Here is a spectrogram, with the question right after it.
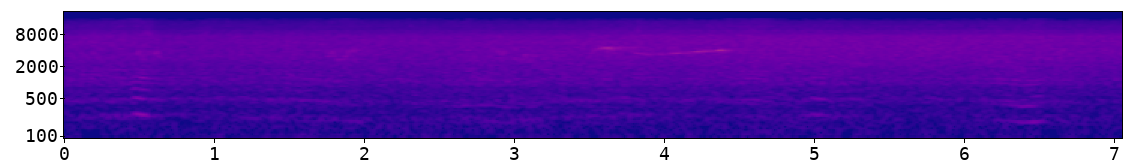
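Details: Beehive of honey bees humming on a rainy morning amid gardens, farms and fields; continuous low droning buzz with brief louder passes of single bees, and a faint sliding whistle behind.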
